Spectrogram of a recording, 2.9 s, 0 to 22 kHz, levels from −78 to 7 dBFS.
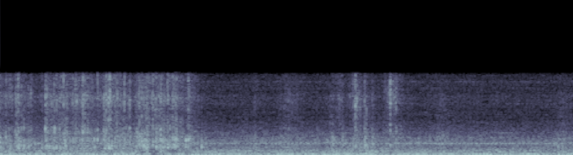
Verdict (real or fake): real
